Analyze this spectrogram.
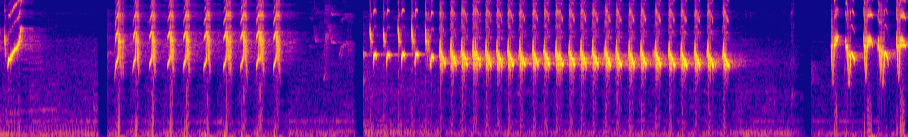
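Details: Jalak putih, or black-winged myna, in lively full song: loud, rasping notes repeated rapidly in long runs, one sustained chatter lasting several seconds, then a short break and a final burst.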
